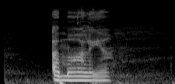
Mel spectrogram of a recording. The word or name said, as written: Amalia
